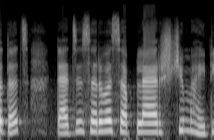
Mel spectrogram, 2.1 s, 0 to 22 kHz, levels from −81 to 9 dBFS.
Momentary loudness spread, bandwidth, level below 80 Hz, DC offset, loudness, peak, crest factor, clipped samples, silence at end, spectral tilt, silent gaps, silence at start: 8 LU; 14 kHz; -56 dBFS; under 0.1%; -14 LUFS; 0 dBFS; 14 dB; under 0.1%; 0 s; -3 dB/octave; none; 0 s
